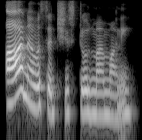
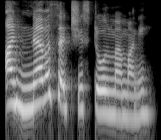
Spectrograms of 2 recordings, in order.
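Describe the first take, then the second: First: The word "I" carries the main stress. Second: The word "never" carries the main stress. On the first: Someone else said it. "So if I stress I" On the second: The claim is totally wrong; nothing was stolen. "When I'm stressing the second word never"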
